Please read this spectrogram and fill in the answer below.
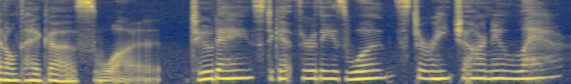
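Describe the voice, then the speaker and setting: A woman's voice: fairly high pitch, steady tone, warm tone, dry recording, heavily acted. A woman voicing a seductive, possessive demon queen in an intimate fantasy ASMR roleplay, often whispering, with teasing, smug menace. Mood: wry. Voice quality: breathy, husky, often whispering. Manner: slow, teasing, doting menace. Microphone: close, dry microphone.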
